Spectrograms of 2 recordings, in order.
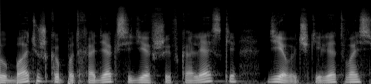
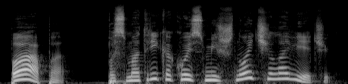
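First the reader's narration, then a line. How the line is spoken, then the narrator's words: Sudden excited child's exclamation. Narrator (Russian): вдруг воскликнула девочка из коляски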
